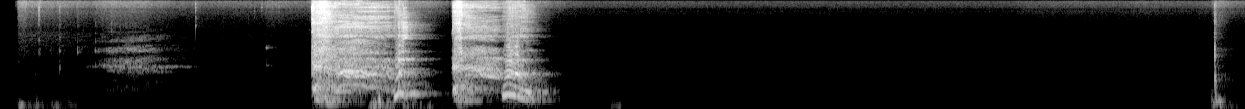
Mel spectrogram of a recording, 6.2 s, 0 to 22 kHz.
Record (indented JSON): {
  "cough_length": "6.2 s",
  "cough_amplitude": 32768,
  "cough_signal_mean_std_ratio": 0.36,
  "survey_phase": "alpha (2021-03-01 to 2021-08-12)",
  "age": "65+",
  "gender": "Female",
  "wearing_mask": "No",
  "symptom_none": true,
  "smoker_status": "Never smoked",
  "respiratory_condition_asthma": false,
  "respiratory_condition_other": false,
  "recruitment_source": "REACT",
  "submission_delay": "2 days",
  "covid_test_result": "Negative",
  "covid_test_method": "RT-qPCR"
}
